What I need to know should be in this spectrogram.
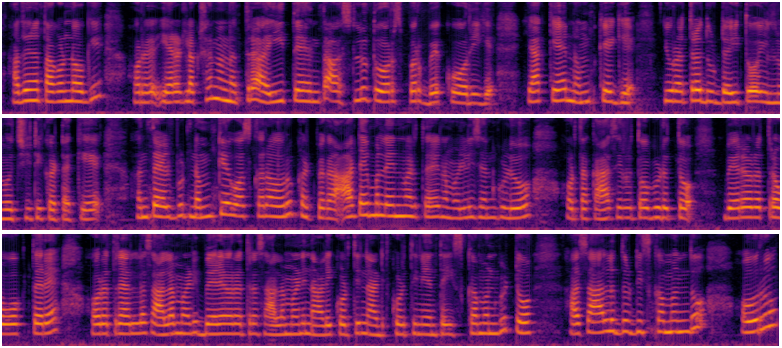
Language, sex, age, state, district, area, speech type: Kannada, female, 18-30, Karnataka, Tumkur, rural, spontaneous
